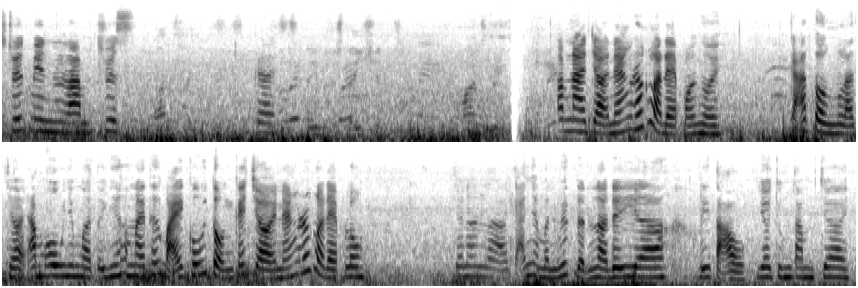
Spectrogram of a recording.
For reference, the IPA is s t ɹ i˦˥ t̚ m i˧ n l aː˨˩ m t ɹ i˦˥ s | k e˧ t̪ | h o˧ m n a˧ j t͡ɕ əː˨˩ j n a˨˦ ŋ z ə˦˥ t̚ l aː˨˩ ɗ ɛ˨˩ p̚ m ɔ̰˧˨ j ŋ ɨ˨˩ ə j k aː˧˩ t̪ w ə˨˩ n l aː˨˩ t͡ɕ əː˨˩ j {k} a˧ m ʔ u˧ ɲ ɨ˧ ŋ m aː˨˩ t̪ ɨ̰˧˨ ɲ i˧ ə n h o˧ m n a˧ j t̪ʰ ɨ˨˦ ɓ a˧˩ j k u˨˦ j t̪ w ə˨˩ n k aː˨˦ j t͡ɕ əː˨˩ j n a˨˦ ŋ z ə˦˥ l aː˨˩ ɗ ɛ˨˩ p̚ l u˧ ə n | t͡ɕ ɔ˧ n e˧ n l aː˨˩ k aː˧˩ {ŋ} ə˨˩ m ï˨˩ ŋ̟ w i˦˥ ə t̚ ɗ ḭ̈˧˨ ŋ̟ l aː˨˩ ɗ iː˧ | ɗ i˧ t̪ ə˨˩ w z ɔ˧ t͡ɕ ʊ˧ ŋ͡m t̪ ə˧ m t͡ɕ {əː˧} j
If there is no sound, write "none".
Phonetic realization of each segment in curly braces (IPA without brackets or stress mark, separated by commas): ʔ, ɲ, əː˧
